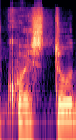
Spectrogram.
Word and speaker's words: Questo: simple on installe l'application questo donc tu dis questo déjà c'est quoi alors ça s'écrit Q u e s to exactement une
